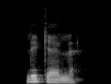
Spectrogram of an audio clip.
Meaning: feminine plural of lequel
- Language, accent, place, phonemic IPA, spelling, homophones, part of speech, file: French, France, Lyon, /le.kɛl/, lesquelles, lesquels, pronoun, LL-Q150 (fra)-lesquelles.wav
